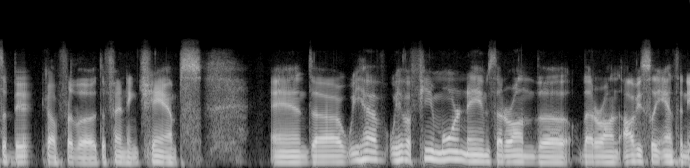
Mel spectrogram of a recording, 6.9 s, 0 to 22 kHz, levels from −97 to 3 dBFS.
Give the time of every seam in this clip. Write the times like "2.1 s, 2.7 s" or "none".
none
